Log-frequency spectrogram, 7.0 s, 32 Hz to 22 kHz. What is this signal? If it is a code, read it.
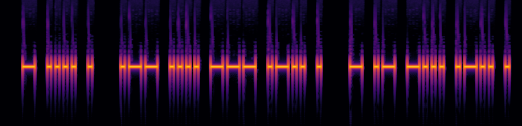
Morse code, heard as a keyed tone, about 21 wpm, 700 Hz. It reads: THE WHOLE TABLE
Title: Sentences from Top 1000 Words - Review Part 2 - 22wpm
